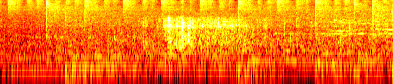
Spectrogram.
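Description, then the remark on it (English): A steady mechanical drone from a lobster boat's winch (hoister), with the warp taken a couple of turns around the winch head, hauls in a lobster trap, its low motor tone shifting pitch in steps, with a brief splashy rush partway through as the trap breaks water and is hauled on deck. “He enters it in the snatch block, takes a couple of turns around the winch head, and the hoister takes over the work. The trap breaks water and is hauled on deck.”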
